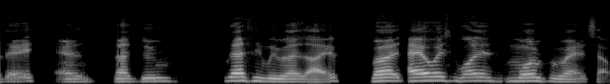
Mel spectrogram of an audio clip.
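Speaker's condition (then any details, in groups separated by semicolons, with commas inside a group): Cerebral palsy; speech affected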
